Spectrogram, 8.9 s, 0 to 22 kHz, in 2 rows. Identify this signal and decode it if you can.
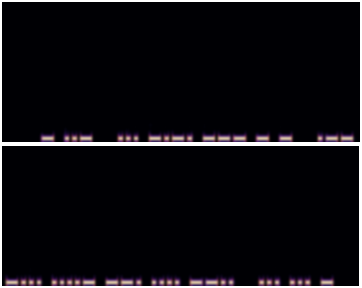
Morse code, heard as a keyed tone, about 25 wpm, 700 Hz. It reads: TU SCOTT WB4GHZ SST
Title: K1USN SST QSO Practice - 25wpm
